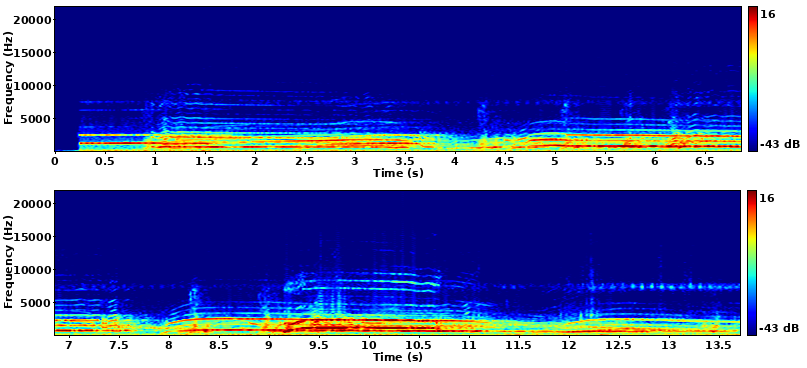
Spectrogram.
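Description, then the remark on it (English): A pack of coyotes howling and yipping together, many overlapping wavering high-pitched cries rising and falling continuously for the whole stretch, loud with no talking. “So I YouTubed it, and now I'm going to subject all of you to the sound of coyotes howling.”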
